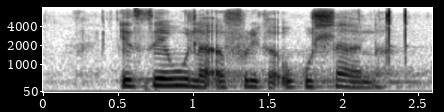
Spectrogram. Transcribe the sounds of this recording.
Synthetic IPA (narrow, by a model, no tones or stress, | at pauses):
ɛsewula̰ʔafrik̬ʼa̰ʔuk̬ʼuɬaːla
